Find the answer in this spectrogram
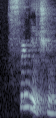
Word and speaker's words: signature: 그럴 때 다시 E로 발음해요. 그래서 signature 이렇게 발음이 바뀌어요.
